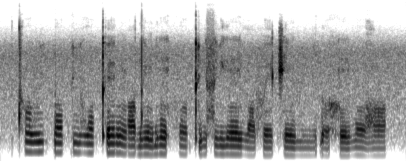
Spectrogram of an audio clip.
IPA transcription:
tʰ ʊ˦ β i˦ k͡p o˦ k i˦ v o˦ kʼ e˦ ŋ ɔ˨ d ĩ˨ b ũ˦˨ f ʊ˦˨ kʼ i˦ s i˦ j ũ˦ v ɔ˨ f e˨ t͡ʃ ĩ˨ β iː˨ ɗ ʊ˨ h ũ˨ β o˦˨ ɣ ɔ˦

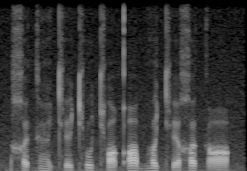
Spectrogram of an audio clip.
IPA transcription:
χ ɪ˧ k æ̤˥˧ cʰ ɪ˩˥ cʰ u˥ cʰ ɒ˩˥ qʼ ɒ˥˧ bʱ ʌ˥˧ cʰ ɪ˩˧˩ χ ə˥˧ k ɑ˩˧˩

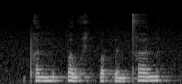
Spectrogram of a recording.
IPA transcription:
pʰ ɐ˨ n m ʊ˨˥ k̚ p ɐ˨˧ w h ɪ˧ k̚ p ɐ˨˥ p̚ l ɵ˨˩ n t̪ʰ ɐ˥ n

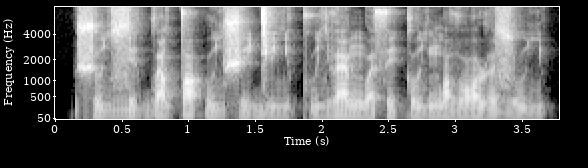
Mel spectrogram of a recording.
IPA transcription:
ʃ o˩ ʎ ɮ i˩ ɡʷ æ˩ ʎ tˤ i˧ ʔ u˩˧ ʎ ʃ i˩ ɟ i˩ ʎ ə˩ kʷʼ i˩ ʎ ð æ˧ ŋʷ æ˩ s i˧ k o˩˧ ʎ n ə˧ ðˤ u˩˧ ɹ ə˩ ɮ u˩˧ ʎ

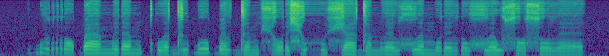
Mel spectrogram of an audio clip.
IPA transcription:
ɓ u r ɔ ɓ æ m e ɾ ɛ m kʷʼ æ d ɨ ɓ o ɓ ɛ l d ɛ m ç o ɾ ə ɕ u h u ç æ d æ m l ɛ l xʷ ɛ m o ɾ e l ɾ o xʷ æ w s ɔ s o l ɛ

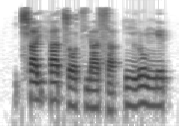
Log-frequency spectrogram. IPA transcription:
t͡ɕʰ a˦ j h a˦ t͡s ɔ˧ t͡s j a˧ s a˨ ʔ k ĩ˧ l o˥˧ ŋ e˦ p̚

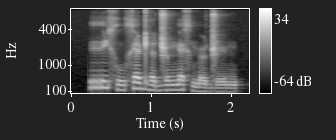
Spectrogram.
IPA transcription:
r i˥ x u˩˧ x ɛ˥ ɖʱ ɛ˧ ɖ͡ʐ ɵ˥ ŋ ɛ˧ x m ə˞˩ ɖ͡ʐ ø˩ ŋ

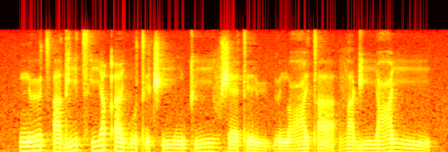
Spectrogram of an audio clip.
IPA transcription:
n ʏː t͡sʼ a d i t͡sʼ i qʼ i ɓ ʊ tʼ ɪ t͡ʃʼ iː ŋ u kʼ iː v ʃ ɛː tʼ ɪ ɾ yː ɠ ʏ n ʊ ʕ ɪ tʼ a | v a ɡ iː ʕ iː

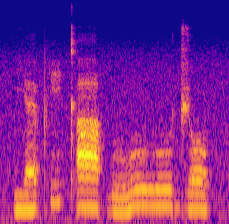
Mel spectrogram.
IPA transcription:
j ɛ˨˦ pʰ iː˦ kʼ aː˦ ɓ u˨ w uː˦ β uː˦ d͡ʒ o˦

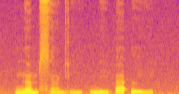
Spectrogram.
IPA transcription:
n̪ ã˦ m s ã˨˩ ɡ i˨˩ | n̪ i˨ ʔ a˦ ʔ l i˨ t̚

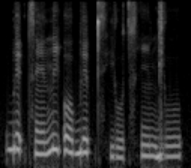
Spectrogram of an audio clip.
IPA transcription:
b e˦ ʔ t͡s ẽ˧ n̪ i˦ ʔ o˦ b e˦ p̚ t͡sʰ j u˨˩ t͡sʰ ĩ˧ m ɡ j u˧

